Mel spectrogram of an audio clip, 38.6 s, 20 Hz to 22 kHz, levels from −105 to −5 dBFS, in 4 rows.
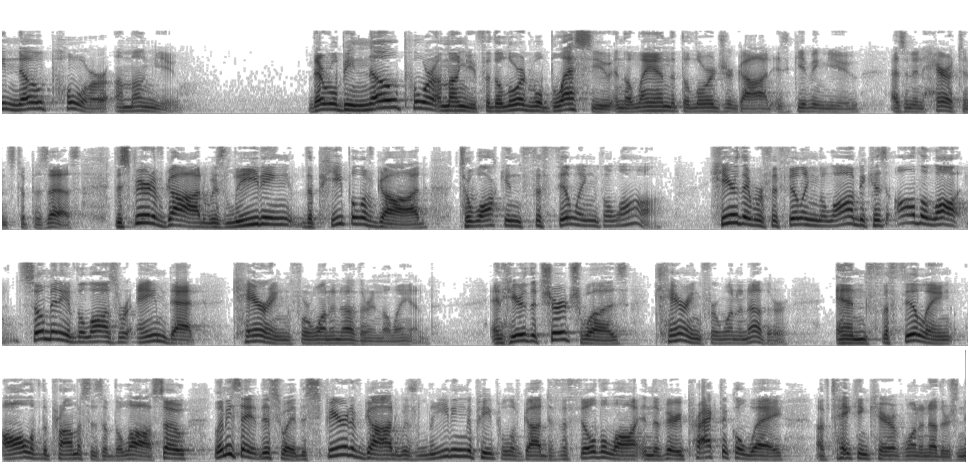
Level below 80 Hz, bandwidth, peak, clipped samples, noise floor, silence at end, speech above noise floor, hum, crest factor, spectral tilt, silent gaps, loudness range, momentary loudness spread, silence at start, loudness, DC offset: -68 dBFS; 8 kHz; -2 dBFS; under 0.1%; -67 dBFS; 0 s; 46 dB; none; 18 dB; -4 dB/octave; none; 5 LU; 12 LU; 0 s; -20 LUFS; under 0.1%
